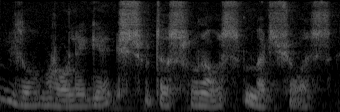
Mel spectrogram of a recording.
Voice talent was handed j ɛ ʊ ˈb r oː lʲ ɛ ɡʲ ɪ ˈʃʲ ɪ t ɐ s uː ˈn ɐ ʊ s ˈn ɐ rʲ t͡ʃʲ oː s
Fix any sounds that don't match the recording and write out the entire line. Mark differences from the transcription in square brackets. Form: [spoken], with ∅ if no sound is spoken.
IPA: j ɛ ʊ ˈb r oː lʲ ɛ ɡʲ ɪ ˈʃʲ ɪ t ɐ s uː ˈn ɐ ʊ s [ˈm] ɐ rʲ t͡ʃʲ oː s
